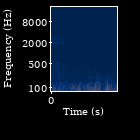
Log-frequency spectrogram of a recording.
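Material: Nothing is struck.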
